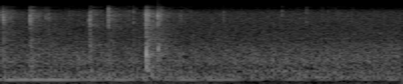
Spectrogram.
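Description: Typing on a computer keyboard: a quick run of light keystrokes as a name is entered, the clearest about three quarters of a second in.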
